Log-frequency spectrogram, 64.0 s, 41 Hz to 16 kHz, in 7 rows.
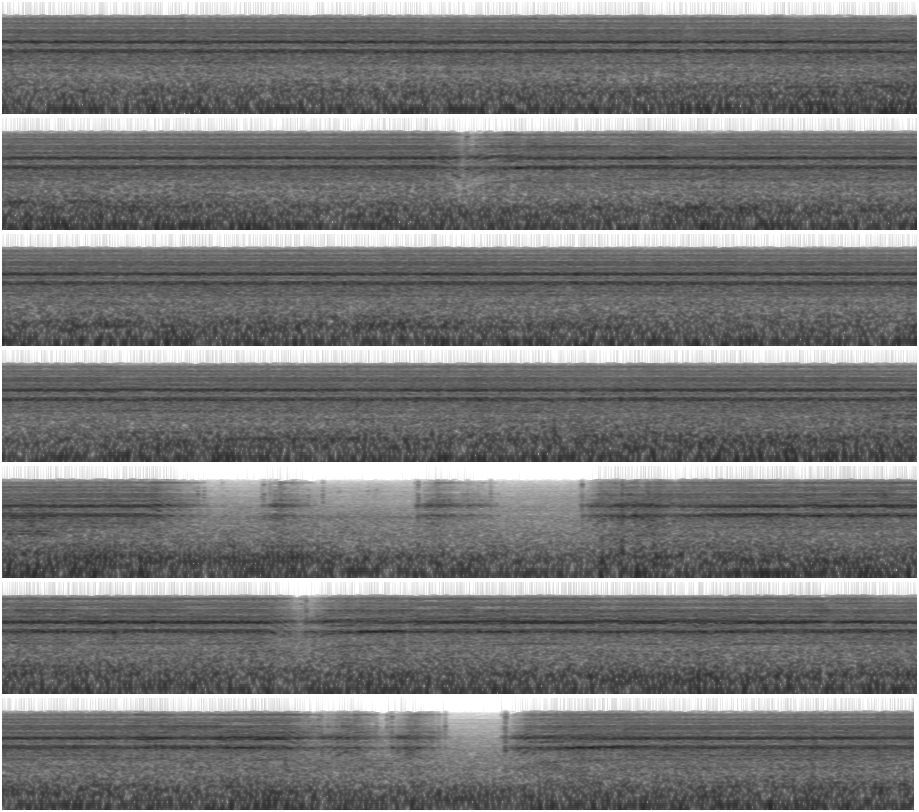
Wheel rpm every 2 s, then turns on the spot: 160, 160, 160, 160, 160, 160, 150, 150, 160, 160, 160, 160, 160, 160, 160, 160, 170, 160, 160, 30, 0, 100, 160, 160, 120, 160, 160, 160, 150, 40, 130, 160.
none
